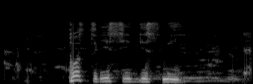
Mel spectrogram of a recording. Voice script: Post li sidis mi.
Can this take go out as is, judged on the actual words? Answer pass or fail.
pass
